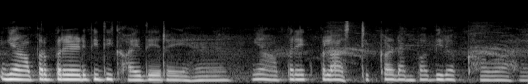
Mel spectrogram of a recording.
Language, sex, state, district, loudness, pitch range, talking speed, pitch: Hindi, female, Uttar Pradesh, Saharanpur, -17 LUFS, 200-225 Hz, 205 wpm, 220 Hz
